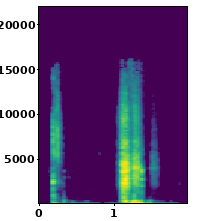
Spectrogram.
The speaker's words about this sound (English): So I'm holding the mango peach pie. Let's give our listeners a little crunch moment. Oh, that's crispy. That is crisp.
